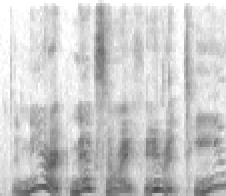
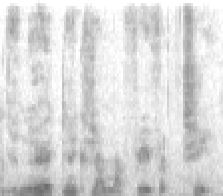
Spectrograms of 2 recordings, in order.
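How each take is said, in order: First: Higher, louder, rising like a question; read as a question. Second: Said in the usual way. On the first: Shown as a demonstration. Teacher mocks the student's reading: rising question. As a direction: turn "The New York Knicks are my favorite team?" into a question. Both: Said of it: "Why didn't you read this one as a question?".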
